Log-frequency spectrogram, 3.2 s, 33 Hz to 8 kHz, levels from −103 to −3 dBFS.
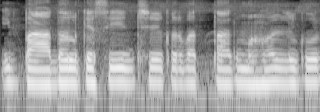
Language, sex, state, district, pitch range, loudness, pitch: Hindi, male, Bihar, Araria, 135-145 Hz, -16 LUFS, 140 Hz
